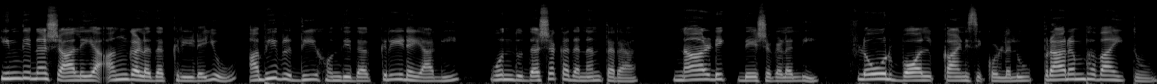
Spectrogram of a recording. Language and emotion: Kannada, neutral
